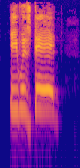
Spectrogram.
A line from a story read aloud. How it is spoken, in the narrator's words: the weeping boy screamed as the flames licked up his legs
